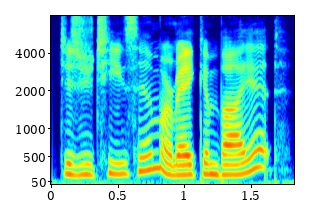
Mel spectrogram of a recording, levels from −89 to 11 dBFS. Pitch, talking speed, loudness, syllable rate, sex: 205 Hz, 295 wpm, -15 LUFS, 6.2 syllables/s, female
